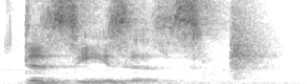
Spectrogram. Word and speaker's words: diseases: You need to hum, zzz, diseases.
